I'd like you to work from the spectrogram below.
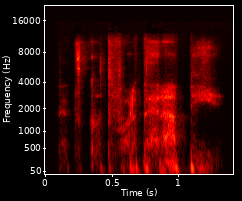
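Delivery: soft joking whisper; whispered aside. Real, not acted. Speaker jokes to the group in a whisper. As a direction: whisper it like a secret.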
